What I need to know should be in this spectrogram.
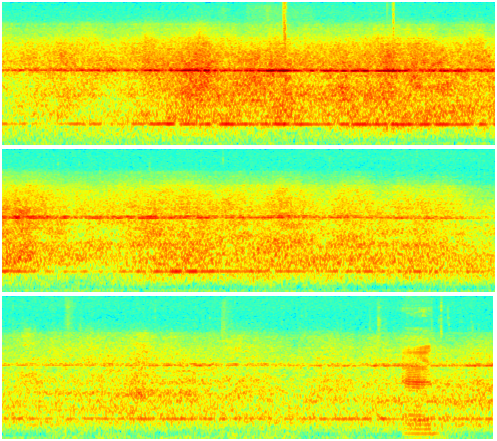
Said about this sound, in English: Probably going to vacate the runway over here where the first exit is.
